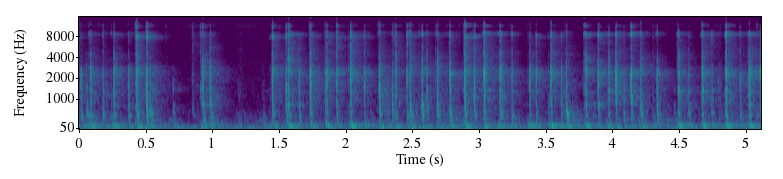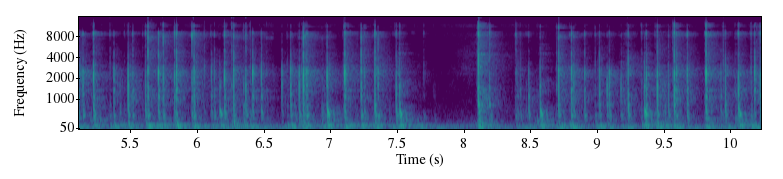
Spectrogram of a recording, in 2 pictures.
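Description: A white Keydous NJ80 mechanical keyboard with PBT plastic keycaps is typed on steadily with the fingertips of both hands. The result is a fast, continuous stream of short, dry key taps with a low, thocky body and crisp bright clicks on top, broken by a few brief pauses.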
